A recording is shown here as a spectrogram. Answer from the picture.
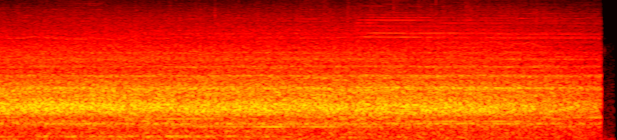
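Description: A steady rushing noise that cuts off suddenly at the end.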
